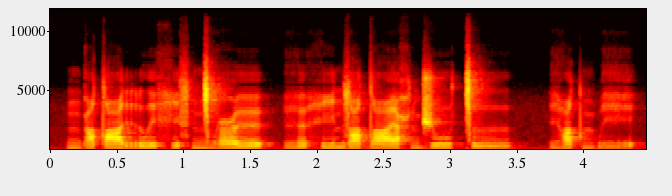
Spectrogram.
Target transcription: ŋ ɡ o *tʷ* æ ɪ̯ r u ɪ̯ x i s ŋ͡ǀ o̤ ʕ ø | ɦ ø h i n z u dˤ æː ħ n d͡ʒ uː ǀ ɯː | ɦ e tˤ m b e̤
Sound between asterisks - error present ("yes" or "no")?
yes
